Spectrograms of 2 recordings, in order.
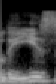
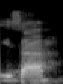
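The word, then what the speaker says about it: Liese: Chloe Lisa. Lisa. Yep. Okay. Oh, I was really off with that.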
